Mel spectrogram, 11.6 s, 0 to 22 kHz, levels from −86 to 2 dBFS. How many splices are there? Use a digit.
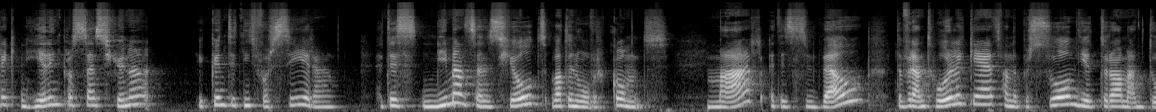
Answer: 3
